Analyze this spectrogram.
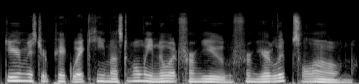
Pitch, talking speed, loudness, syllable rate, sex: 130 Hz, 215 wpm, -15 LUFS, 5.2 syllables/s, male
